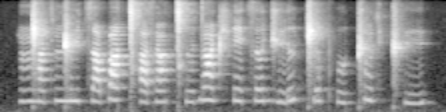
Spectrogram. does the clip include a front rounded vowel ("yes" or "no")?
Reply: yes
